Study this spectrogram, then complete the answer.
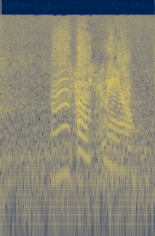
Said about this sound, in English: Voicemail. It's disgusting people don't turn off their phones.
